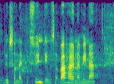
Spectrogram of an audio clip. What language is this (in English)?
Estonian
